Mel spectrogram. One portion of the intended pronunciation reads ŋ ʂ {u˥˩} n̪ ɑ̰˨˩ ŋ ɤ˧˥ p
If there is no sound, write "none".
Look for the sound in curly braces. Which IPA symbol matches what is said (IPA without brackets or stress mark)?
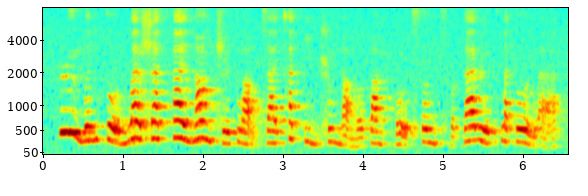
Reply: u˥˩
